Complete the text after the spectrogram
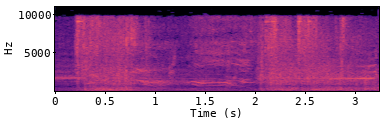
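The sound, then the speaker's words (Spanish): Dense, sustained gunfire from soldiers defending the foreign legation quarter against attackers during the 1900 siege in Beijing, with rough overlapping shots forming a loud, continuous roar throughout. “Los soldados extranjeros se defienden como pueden. Son 300 disparando contra miles.”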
